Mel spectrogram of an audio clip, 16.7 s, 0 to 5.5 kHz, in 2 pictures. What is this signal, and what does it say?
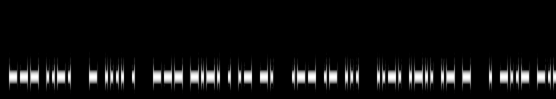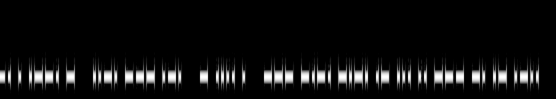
Morse code, heard as a keyed tone, about 30 wpm, 600 Hz. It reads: OF THE OCEAN WAS FLAT EXCEPT FOR THE OCCASIONAL
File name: the old man and the sea / the old man and the sea 1 30wpm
